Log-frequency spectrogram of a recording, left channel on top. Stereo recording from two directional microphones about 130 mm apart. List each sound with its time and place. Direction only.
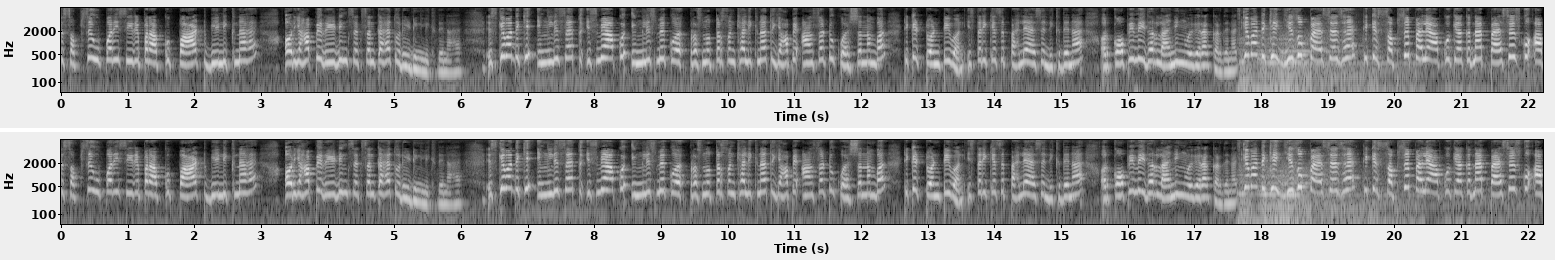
0.0 s a woman's voice: 40° left (ahead or behind); by 7.9 s 25° left (ahead or behind)
8.0 s a woman's voice: 40° left (ahead or behind)
11.8 s speech: 30° left (ahead or behind); by 22.2 s 50° left (ahead or behind)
